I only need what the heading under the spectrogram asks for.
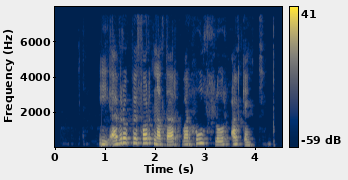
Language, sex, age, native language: Icelandic, female, 40-49, Icelandic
